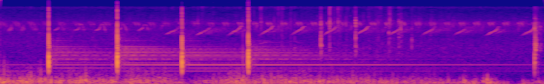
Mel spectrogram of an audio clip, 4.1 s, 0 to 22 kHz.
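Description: A natural boulder known as a ringing rock, near Babusala village, is struck several times with a smaller stone. Each strike gives a sharp clink followed by a sustained bell-like tone around 1 kHz, instead of the dull thud a rock usually makes. A steady low rumble runs underneath.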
